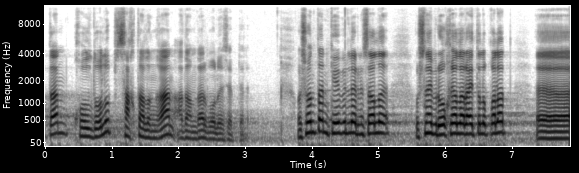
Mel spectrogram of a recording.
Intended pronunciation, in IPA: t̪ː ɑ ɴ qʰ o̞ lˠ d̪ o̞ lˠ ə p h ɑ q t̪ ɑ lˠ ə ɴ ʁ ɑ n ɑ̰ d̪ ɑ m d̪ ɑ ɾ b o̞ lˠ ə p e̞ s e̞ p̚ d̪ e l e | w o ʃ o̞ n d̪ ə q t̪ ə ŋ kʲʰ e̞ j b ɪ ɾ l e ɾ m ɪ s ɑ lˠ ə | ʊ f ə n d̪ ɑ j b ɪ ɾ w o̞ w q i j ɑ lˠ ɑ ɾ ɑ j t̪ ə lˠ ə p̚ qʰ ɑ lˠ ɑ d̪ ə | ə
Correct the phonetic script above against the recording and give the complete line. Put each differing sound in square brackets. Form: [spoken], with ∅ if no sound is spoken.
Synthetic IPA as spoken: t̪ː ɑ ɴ qʰ o̞ lˠ d̪ o̞ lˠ ə p [s] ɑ q t̪ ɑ lˠ ə ɴ ʁ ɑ n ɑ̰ d̪ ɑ m d̪ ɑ ɾ b o̞ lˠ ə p e̞ s e̞ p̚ [t̪] e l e | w o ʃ o̞ n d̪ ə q t̪ [ɑ] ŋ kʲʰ e̞ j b ɪ ɾ l e ɾ m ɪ s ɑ lˠ ə | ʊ [ʃ] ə n d̪ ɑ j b ɪ ɾ w o̞ [∅] q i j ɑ lˠ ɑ ɾ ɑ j t̪ ə lˠ ə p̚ qʰ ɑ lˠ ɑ d̪ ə | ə

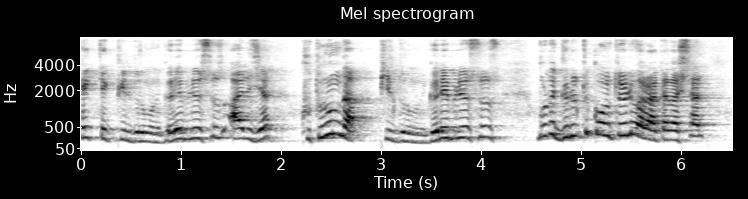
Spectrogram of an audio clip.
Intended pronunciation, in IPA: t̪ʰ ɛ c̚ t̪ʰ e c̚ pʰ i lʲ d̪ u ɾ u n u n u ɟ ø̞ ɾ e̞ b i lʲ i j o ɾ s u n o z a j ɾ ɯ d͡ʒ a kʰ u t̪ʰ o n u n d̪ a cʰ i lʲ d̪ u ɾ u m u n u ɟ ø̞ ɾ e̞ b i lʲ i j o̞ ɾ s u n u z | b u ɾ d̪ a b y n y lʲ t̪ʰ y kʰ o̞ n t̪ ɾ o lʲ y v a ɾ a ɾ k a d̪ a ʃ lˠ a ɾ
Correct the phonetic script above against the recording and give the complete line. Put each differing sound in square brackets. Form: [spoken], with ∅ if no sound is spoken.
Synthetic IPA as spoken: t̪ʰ ɛ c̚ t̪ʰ [ɛ] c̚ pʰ i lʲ d̪ u ɾ u [m] u n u ɟ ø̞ ɾ e̞ b i lʲ i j o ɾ s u n [u] z a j ɾ ɯ d͡ʒ a kʰ u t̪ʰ [u] n u n d̪ a [pʰ] i lʲ d̪ u ɾ u m u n u ɟ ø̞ ɾ e̞ b i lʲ i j o̞ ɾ s u n u z | b u ɾ d̪ a [ɟ] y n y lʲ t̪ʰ y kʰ o̞ n t̪ ɾ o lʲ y v a ɾ a ɾ k a d̪ a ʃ lˠ a ɾ

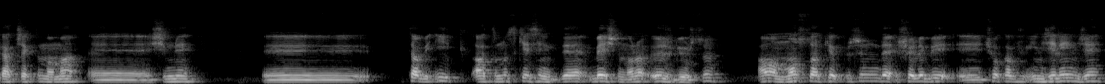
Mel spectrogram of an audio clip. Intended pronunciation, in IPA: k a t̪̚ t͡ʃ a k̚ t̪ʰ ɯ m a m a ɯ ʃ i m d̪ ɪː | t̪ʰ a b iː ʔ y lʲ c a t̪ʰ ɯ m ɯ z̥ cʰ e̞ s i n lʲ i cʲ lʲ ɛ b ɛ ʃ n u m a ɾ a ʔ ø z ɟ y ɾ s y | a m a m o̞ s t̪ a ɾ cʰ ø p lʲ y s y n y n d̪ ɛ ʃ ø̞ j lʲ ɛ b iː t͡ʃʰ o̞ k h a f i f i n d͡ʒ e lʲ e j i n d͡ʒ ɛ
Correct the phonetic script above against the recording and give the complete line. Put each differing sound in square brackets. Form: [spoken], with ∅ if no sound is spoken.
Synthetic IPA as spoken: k a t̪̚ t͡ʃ a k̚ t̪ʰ ɯ m a m a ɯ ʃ i m d̪ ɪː | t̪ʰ a b iː ʔ [i] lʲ c a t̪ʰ ɯ m ɯ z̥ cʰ e̞ s i n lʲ i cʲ lʲ ɛ b ɛ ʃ n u m a ɾ a ʔ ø z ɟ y ɾ s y | a m a m o̞ s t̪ a ɾ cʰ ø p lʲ y s y n y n d̪ ɛ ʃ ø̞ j lʲ ɛ b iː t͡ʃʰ o̞ k h a f i f i n d͡ʒ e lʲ e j i n d͡ʒ ɛ

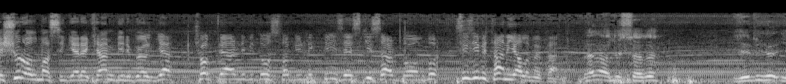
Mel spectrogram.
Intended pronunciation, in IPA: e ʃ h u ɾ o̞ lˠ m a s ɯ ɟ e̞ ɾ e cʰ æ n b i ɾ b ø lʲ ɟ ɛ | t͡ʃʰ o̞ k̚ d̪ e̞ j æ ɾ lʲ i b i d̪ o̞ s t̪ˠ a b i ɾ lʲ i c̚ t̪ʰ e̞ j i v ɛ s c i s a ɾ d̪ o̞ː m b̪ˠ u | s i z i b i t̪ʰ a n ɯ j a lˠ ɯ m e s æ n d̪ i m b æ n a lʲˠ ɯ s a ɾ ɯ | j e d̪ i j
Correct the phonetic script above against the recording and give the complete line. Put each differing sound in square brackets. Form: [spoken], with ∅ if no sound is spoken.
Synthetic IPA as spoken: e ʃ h u ɾ o̞ lˠ m a s ɯ ɟ e̞ ɾ e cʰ æ n b i ɾ b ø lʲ ɟ ɛ | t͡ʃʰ o̞ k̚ d̪ e̞ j æ ɾ lʲ i b i d̪ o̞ s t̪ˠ a b i ɾ lʲ i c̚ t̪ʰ e̞ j i [z] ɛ s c i s a ɾ d̪ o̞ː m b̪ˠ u | s i z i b i t̪ʰ a n ɯ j a lˠ ɯ m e [f] æ n d̪ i m b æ n a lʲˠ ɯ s a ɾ ɯ | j e d̪ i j

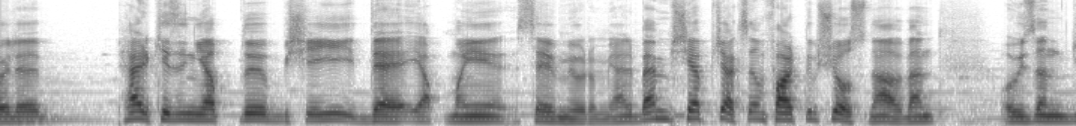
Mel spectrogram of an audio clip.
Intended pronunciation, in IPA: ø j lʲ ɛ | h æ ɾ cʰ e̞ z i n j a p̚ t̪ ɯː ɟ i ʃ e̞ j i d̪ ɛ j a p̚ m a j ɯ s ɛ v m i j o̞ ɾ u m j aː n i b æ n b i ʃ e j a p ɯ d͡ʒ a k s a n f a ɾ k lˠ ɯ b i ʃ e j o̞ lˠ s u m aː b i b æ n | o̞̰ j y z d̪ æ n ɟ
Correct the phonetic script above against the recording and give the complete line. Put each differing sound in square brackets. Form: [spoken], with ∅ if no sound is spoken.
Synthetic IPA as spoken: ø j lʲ ɛ | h æ ɾ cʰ e̞ z i n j a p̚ t̪ ɯː [b] i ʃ e̞ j i d̪ ɛ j a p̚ m a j ɯ s ɛ v m i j o̞ ɾ u m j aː n i b æ n b i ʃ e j a p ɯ d͡ʒ a k s a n f a ɾ k lˠ ɯ b i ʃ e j o̞ lˠ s u [n] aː b i b æ n | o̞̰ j y z d̪ æ n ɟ

